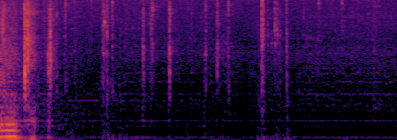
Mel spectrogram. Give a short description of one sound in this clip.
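Soft interface clicks sound as a game menu opens.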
